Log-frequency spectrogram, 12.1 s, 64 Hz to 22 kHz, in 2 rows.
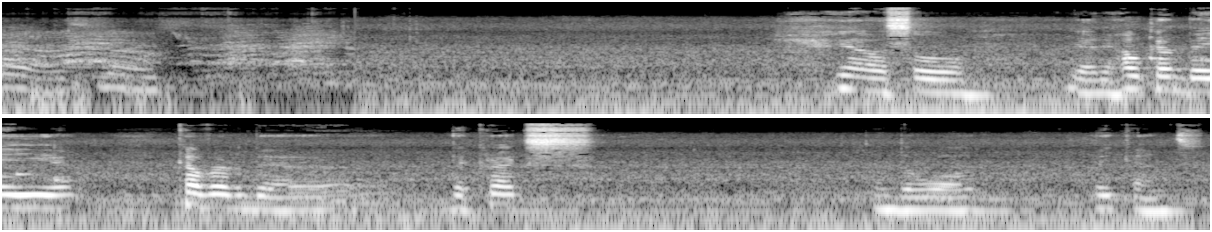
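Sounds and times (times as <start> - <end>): children calling and chattering: 0.0 - 1.9.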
